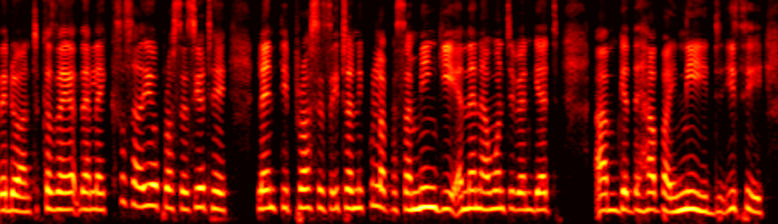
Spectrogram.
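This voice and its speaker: A woman with an East African accent, fairly high pitch and monotone, flat intonation at a fairly quick pace, in a dry, close sound with no echo and a very clean, silent background. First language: Swahili. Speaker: podcast host. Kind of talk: casual chat.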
